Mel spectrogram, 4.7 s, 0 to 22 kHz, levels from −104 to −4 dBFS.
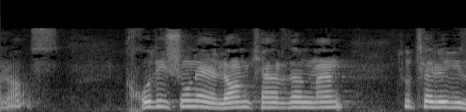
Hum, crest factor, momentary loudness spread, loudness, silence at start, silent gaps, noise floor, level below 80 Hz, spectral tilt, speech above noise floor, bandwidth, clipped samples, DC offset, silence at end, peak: none; 16 dB; 18 LU; -39 LUFS; 0 s; none; -69 dBFS; -74 dBFS; -5 dB/octave; 30 dB; 7.6 kHz; under 0.1%; under 0.1%; 0 s; -24 dBFS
